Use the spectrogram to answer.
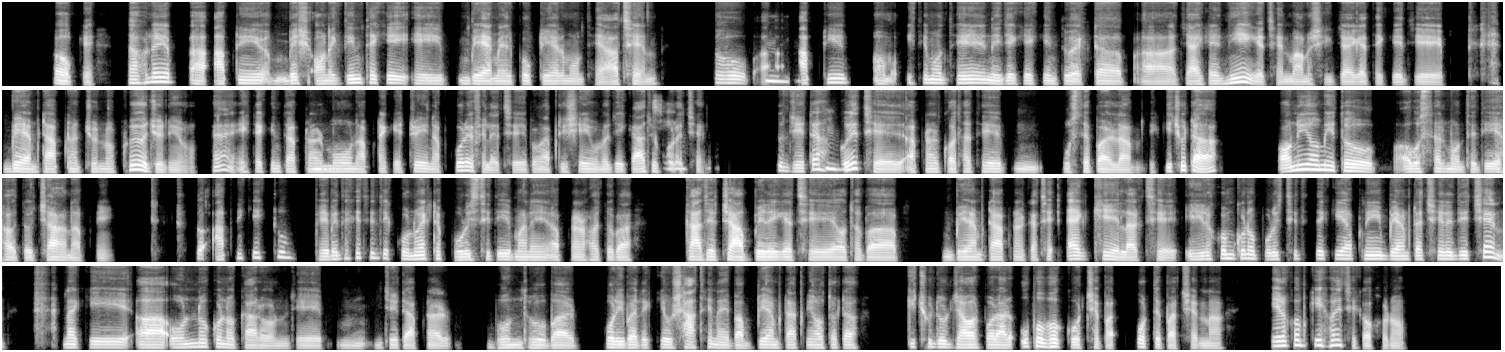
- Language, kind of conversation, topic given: Bengali, advice, ব্যায়াম মিস করলে কি আপনার অপরাধবোধ বা লজ্জা অনুভূত হয়?
- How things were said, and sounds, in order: in English: "Train-up"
